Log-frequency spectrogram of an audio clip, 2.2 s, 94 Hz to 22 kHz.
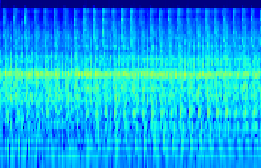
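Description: Homemade soda-can Stirling engine running at full speed, which the owner puts above about 2000 RPM. It makes a fast, even mechanical ticking with a steady high whine.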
